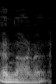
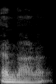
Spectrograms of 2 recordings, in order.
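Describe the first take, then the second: No difference in how they are said.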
